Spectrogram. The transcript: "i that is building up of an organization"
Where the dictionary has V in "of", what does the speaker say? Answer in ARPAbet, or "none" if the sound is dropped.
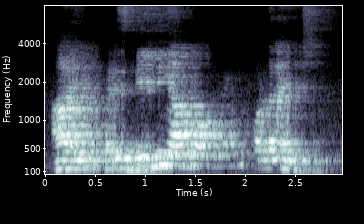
P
